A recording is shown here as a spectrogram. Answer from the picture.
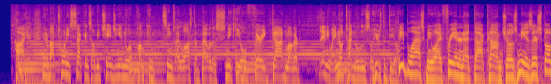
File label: commercial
